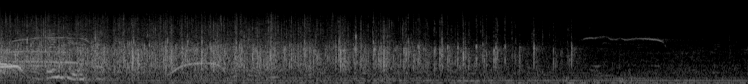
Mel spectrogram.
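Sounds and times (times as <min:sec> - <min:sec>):
audience clapping: 0:00.0 - 0:06.5
brief high whistle-like tone: 0:05.8 - 0:06.8.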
